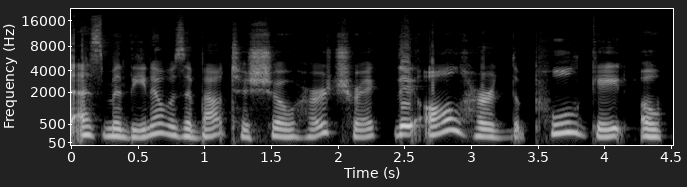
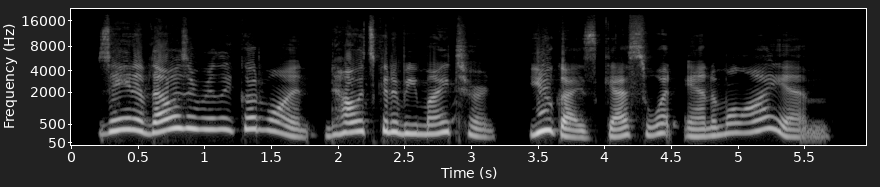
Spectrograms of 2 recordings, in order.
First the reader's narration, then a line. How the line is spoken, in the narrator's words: She exclaimed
